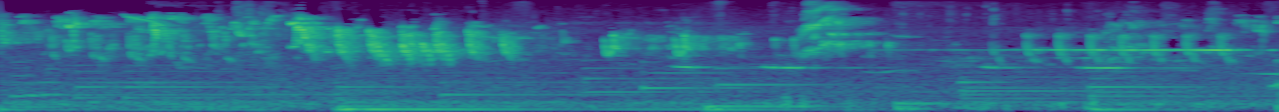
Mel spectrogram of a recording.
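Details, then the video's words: Wild corella cockatoos in Australia screech in harsh, scratchy bursts, several birds calling over one another about three times a second, over soft background music. "WILD Corella Cockatoos"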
